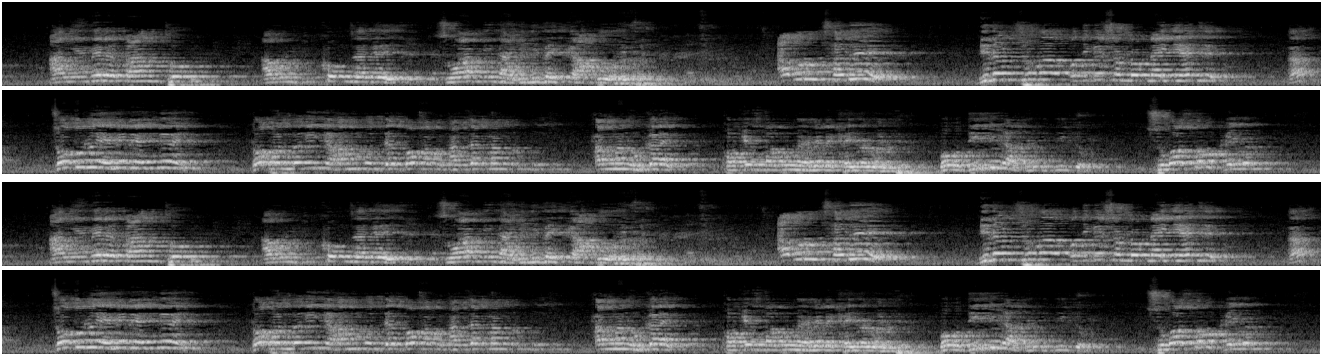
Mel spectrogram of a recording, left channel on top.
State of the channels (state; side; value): identical; both; correlation 1.00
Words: आं एमएलए प्रांतो आबो दुखम जागै Suami nagini baik kabur. Aburun sabe বিধানসভা অধিবেশন লোক নাই দিয়েছে হ্যাঁ যতন এমএলএ নেই তখন বাকি যে হামকো দফা থাকমান হুকায় ককেশ বাবু এমএলএ খাইবার হইতে বহু দিল্লি রাজনীতি দিল সুভাষ বাবু খাইবার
